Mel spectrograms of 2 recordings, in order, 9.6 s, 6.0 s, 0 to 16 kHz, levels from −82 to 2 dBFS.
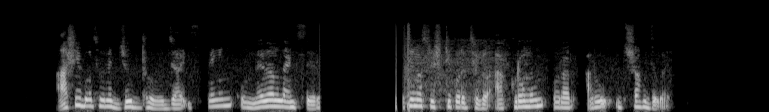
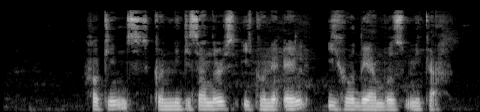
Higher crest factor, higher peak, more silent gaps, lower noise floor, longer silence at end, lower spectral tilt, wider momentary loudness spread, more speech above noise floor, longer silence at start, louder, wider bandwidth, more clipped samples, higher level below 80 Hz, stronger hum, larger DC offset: about the same, 16 dB vs 16 dB; about the same, -6 dBFS vs -6 dBFS; first, 4.09-4.93 s vs none; first, -89 dBFS vs -65 dBFS; first, 1.25 s vs 0.45 s; first, -10.5 dB/octave vs -4.5 dB/octave; about the same, 8 LU vs 9 LU; first, 69 dB vs 44 dB; second, 0.7 s vs 1.1 s; about the same, -21 LUFS vs -21 LUFS; second, 6.4 kHz vs 11.5 kHz; neither; second, -60 dBFS vs -54 dBFS; neither; neither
